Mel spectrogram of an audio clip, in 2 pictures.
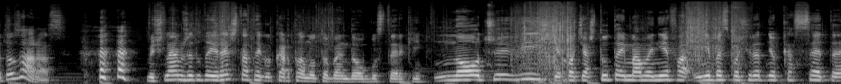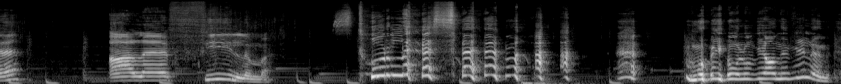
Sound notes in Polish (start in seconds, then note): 12.4 śmiech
